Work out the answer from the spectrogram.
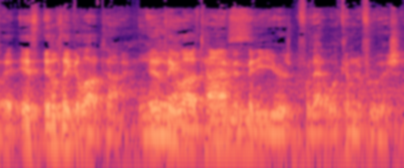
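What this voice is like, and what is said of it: Tennessee drawl, fast talker. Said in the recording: “Is there a classy Tennessee accent? ... you still have that draw going on. I mean, I have the draw, but I talk fast.”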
